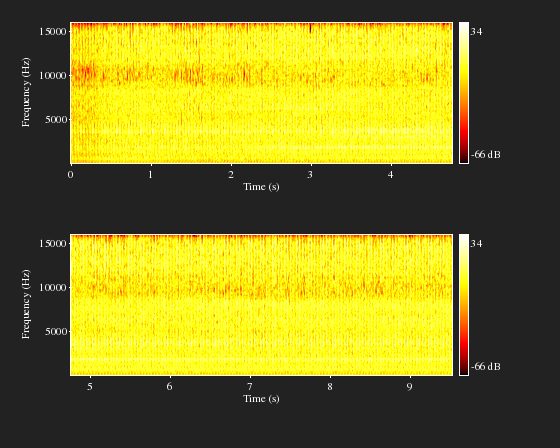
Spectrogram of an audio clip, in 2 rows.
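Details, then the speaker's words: Ford Galaxy 2.0 TDCi in limp mode with P2263 after a turbo rebuild, idling: steady diesel clatter with a faint thin hiss on top; vacuum leak suspected, not confirmed. "I'm sure that came on camera there is a vacuum leak or something along those lines here somewhere which we're gonna have to investigate"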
